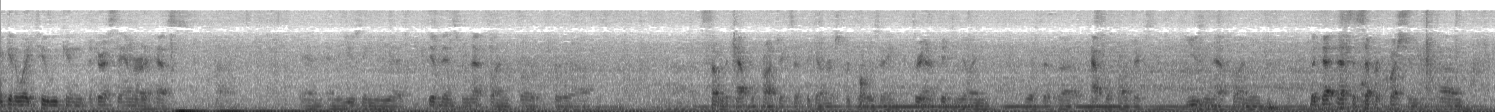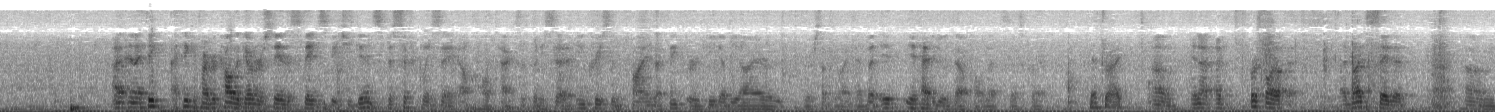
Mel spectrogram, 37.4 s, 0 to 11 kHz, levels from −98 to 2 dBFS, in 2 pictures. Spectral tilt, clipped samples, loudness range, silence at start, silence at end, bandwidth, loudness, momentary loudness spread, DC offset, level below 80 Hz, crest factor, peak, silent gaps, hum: -7 dB/octave; under 0.1%; 8 LU; 0 s; 0 s; 8.2 kHz; -27 LUFS; 13 LU; 2%; -32 dBFS; 20 dB; -6 dBFS; none; none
